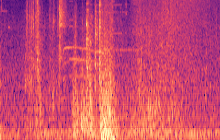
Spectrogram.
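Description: A suppressed rifle fires a single muffled shot.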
